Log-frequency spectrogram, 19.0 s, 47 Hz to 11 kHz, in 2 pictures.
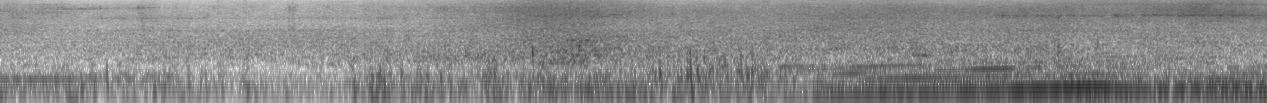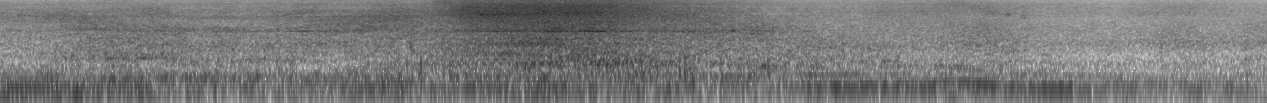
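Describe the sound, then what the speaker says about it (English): Road traffic idles and rolls through a busy, complex intersection, a continuous low engine rumble swelling as vehicles pass nearby, with a broad whooshing pass midway and no speech. "we've got just traffic backs up from 6 directions, it seems like"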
